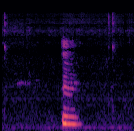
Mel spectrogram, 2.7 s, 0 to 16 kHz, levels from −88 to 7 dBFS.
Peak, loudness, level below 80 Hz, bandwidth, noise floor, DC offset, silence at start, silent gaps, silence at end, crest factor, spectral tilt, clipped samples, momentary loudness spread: -14 dBFS; -29 LUFS; -72 dBFS; 11 kHz; -63 dBFS; under 0.1%; 0.1 s; none; 0.4 s; 22 dB; -6 dB/octave; under 0.1%; 24 LU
